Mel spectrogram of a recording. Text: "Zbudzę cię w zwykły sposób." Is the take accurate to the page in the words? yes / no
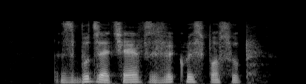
yes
